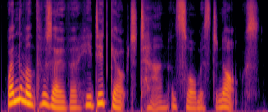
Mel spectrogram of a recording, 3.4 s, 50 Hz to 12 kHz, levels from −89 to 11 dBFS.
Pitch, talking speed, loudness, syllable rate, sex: 185 Hz, 270 wpm, -20 LUFS, 5.2 syllables/s, female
